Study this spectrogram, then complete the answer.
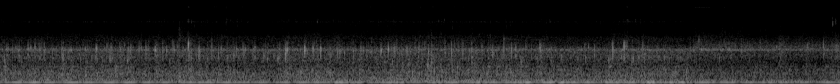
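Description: Mustard oil sizzles in a cooking pan with a dense, steady bubbling crackle over a low constant hum, close and even throughout with faint scattered pops.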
